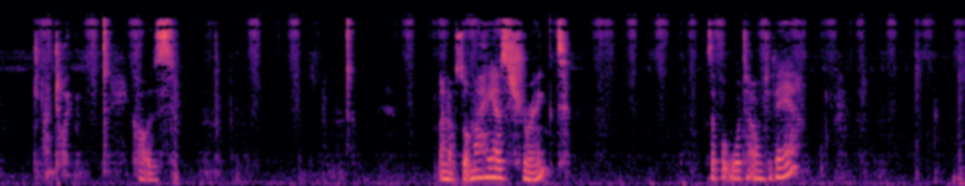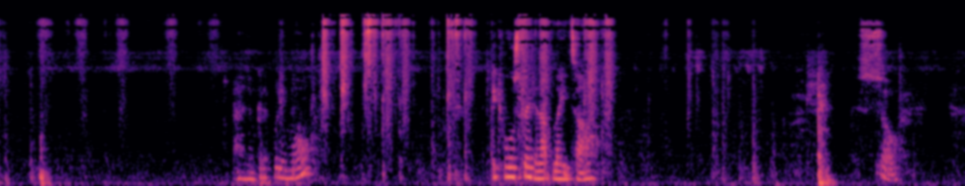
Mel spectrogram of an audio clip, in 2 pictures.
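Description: A young woman talks calmly and closely to the listener in short bursts.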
